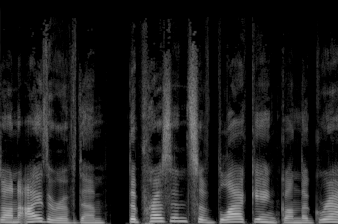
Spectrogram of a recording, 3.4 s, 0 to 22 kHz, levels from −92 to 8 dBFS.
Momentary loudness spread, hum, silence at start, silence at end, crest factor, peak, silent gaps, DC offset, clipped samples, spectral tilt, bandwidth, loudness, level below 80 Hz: 8 LU; none; 0 s; 0 s; 18 dB; -12 dBFS; 1.10-1.25 s; under 0.1%; under 0.1%; -3.5 dB/octave; over 20 kHz; -29 LUFS; -58 dBFS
